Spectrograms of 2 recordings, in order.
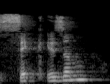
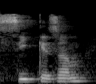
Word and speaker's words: Sikhism: on Sikhism or Sikhism either pronunciation is fine more traditionally the tradition is referred to as Sikhism and we're talking about the sick people though I kind of go back and forth because the more common pronunciation in the United States is Sikhism and Sikh people but you should know that either one is okay generally okay moving forward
